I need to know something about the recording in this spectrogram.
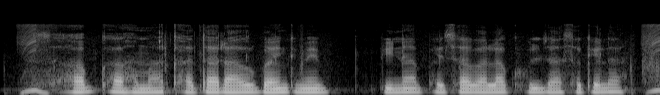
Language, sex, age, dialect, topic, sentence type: Bhojpuri, male, 25-30, Western, banking, question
